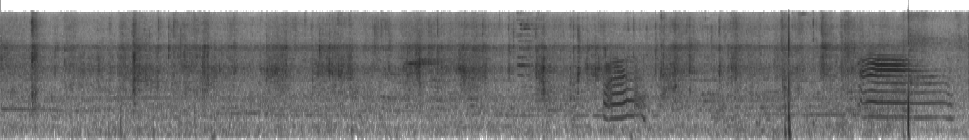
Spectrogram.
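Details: Calico cat making two short, melodious meows with a wavering, bending pitch, the second clearer and steadier, among light taps and clicks and a faint background hum.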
